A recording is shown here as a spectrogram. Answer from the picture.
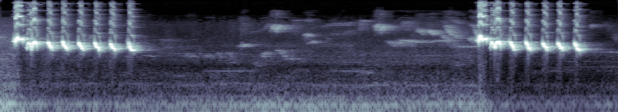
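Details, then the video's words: An orange-headed thrush (Geokichla citrina) gives two bright phrases of about seven quick, ringing notes each, slightly falling in pitch, separated by a few seconds of low hum. "Burung ANIS MERAH"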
